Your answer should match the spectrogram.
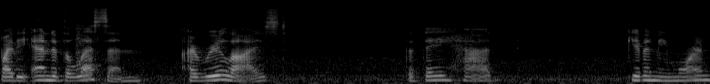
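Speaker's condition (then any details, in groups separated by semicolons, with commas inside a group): No condition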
